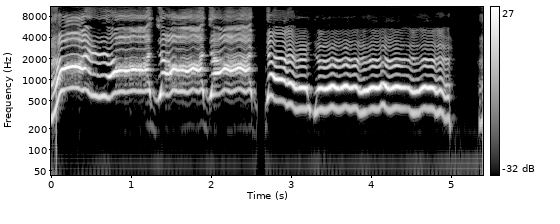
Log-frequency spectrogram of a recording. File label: Adlib, Hip-Hop and RnB Vocals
